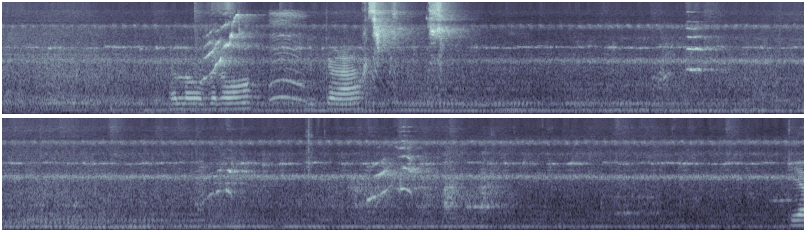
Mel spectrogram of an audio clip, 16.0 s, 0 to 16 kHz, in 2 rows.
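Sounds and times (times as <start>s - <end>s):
crickets trilling: 0.0s - 16.0s.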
